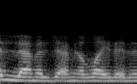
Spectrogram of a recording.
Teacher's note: الله، أن لا ملجأ من الله إلا إليه، طبعا تدغم، هي صير أن لا ملجأ من الله إلا إليه، النون تدغم في اللام لا إدغام بغير غنة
